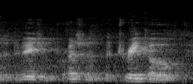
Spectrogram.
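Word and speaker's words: tricot: division president of the TRICO. By the way, TRICO is spelled T-R-I-C-O-T, and that just means lingerie.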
